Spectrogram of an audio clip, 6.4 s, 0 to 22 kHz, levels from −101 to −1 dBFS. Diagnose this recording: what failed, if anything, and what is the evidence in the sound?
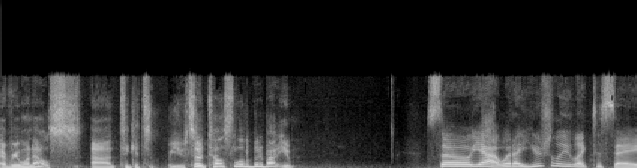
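A long network dropout hits at 1.51 to 1.70 s, just after "uh to get to". The last sound smears into a fading buzz for about 0.16 s. Speech then resumes with that stretch gone. Lost packets on the network are the likely cause.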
